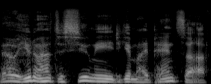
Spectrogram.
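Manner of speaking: very creepy, gross, leering delivery. Retelling a cartoon scene, quoting Burns: creepy Mr. Burns voice. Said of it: "Burns gives this very creepy".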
